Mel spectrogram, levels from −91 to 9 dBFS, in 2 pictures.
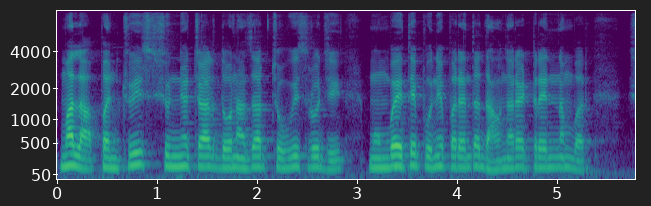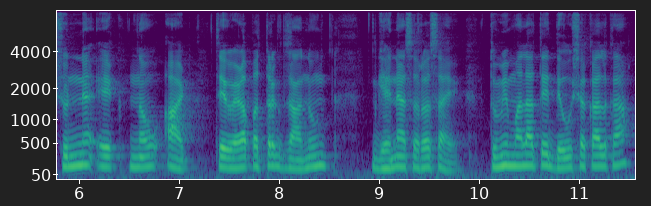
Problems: constant background noise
